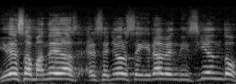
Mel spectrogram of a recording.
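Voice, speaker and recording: At a moderate pace, a man talks with fairly even intonation and an extremely high pitch. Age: 60s. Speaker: pastor. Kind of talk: sermon.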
